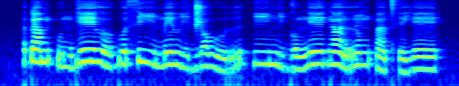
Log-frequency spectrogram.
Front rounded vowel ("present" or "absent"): absent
